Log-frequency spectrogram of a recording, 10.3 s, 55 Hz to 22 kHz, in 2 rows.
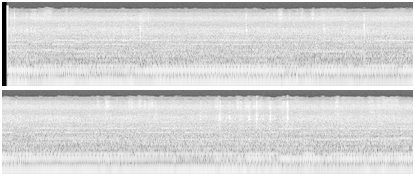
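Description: Kubota compact tractor's diesel engine running steadily while it powers the BH77 backhoe digging, with a few faint clicks over the engine hum.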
